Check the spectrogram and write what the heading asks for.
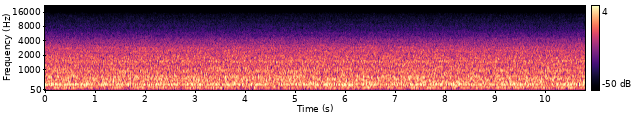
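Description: Steady room noise: an even hum and hiss that does not change.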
